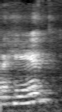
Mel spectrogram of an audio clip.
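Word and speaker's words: heir: H-E-I-R, hair. Then H-A-I-R, hair. In the same way, no. See, spelling same. Pronunciation same.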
